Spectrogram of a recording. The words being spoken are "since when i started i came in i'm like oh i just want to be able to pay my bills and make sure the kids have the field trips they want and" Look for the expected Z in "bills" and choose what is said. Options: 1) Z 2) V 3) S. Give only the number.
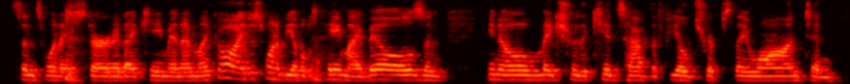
1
